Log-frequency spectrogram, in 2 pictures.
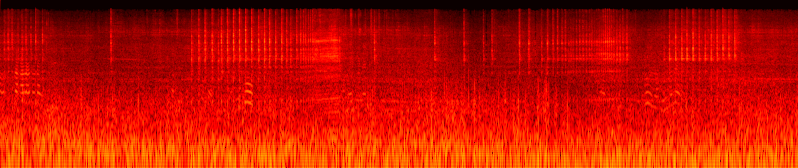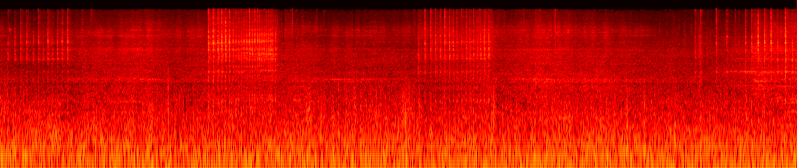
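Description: Heavy wind buffeting on the helmet-mounted microphone while riding a Vespa scooter, with the scooter engines running steadily underneath.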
